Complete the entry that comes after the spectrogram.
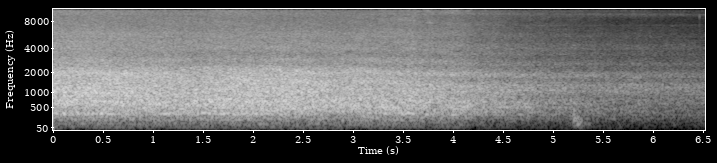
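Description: Amtrak passenger train running past at speed, a loud steady rush of wheels and air. It fades away from about four seconds in as the rear of the train passes and recedes.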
